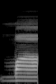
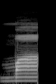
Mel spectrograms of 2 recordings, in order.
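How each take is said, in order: No difference in how they are said.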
